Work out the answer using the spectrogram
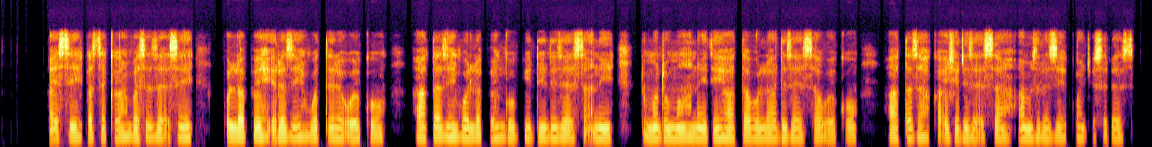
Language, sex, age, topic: Gamo, female, 18-24, government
